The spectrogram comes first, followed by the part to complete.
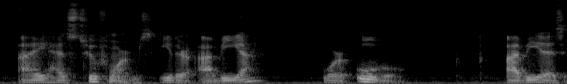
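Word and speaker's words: había: has two forms either abia or ib is h-a-b-i-a accent on the i ubo is h-u-b-o ooble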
